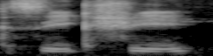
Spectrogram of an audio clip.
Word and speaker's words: Xi: I keep pronouncing it Zai for some reason. Yeah, there's like a bunch of ways to pronounce that character. So you'll hear like Kashi is another one, Cassie is another one.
